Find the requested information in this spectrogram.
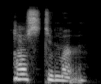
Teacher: The stressed syllable here would be on the first syllable, which is cause.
